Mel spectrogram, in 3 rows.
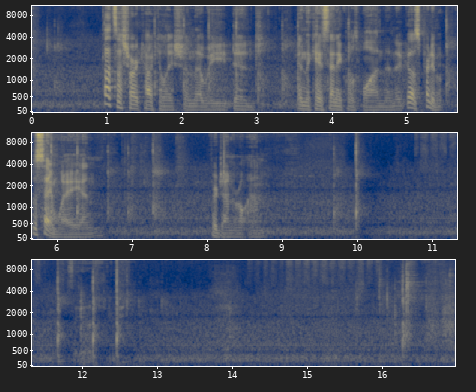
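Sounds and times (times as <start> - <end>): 
speech: 1.0 - 6.7, 8.0 - 8.9
writing on a board: 10.8 - 12.3, 14.2 - 16.4.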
